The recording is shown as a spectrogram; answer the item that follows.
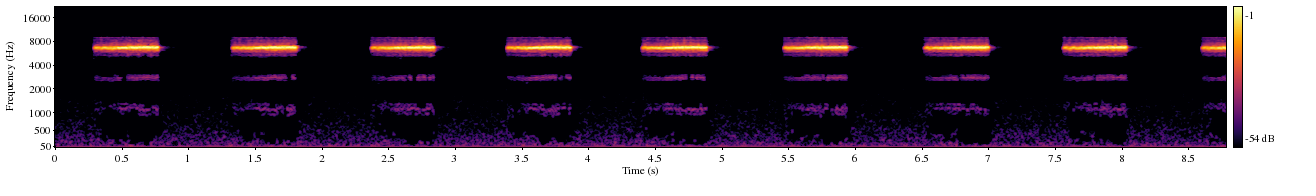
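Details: Bell cricket recorded by the National Institute of Biological Resources, Korea, in 2020: clear, pure, ringing high trills, each about half a second long, repeated evenly about once a second, nine in a row against near silence.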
